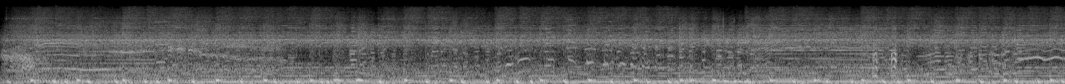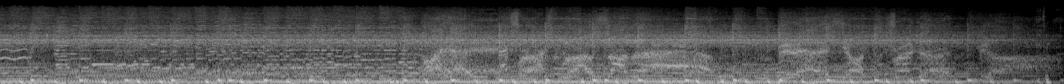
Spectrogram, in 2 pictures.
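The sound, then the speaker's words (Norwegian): A recording of a loud, continuous accordion solo with sustained reedy chords and a busy melody over a steady bass pulse, playing at constant volume for about twenty seconds before easing slightly at the end. “…. Det er jo verdens beste tittel. Og for en solo.”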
